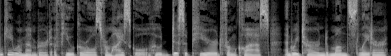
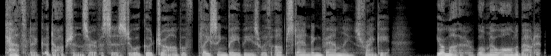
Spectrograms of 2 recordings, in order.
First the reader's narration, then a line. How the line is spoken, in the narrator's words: said softly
